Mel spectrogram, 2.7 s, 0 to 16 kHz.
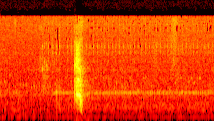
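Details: A 4-week-old female Maltese puppy gives her first bark, a single short, high, yappy bark over a faint steady hum.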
